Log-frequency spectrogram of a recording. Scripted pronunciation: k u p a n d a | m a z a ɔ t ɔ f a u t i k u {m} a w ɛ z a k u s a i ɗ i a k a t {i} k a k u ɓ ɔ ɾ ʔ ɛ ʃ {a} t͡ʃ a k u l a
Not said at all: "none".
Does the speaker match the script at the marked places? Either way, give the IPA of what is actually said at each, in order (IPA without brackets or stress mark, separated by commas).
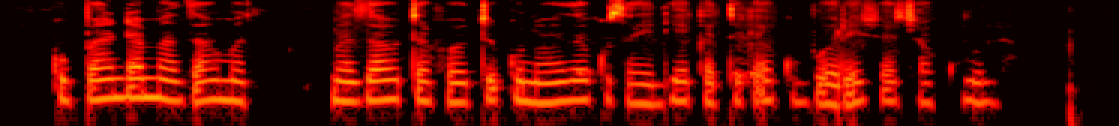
n, i, a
